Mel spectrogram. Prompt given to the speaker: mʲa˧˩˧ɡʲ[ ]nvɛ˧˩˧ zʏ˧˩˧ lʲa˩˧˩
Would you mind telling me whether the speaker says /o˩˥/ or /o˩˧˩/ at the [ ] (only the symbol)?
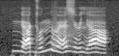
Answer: o˩˥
